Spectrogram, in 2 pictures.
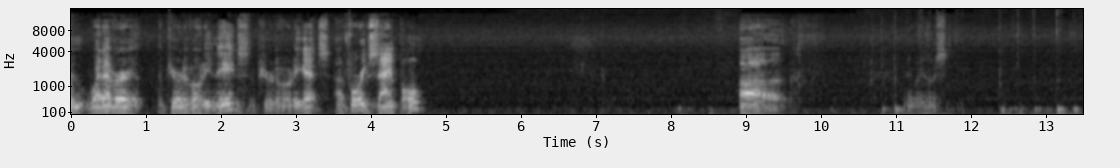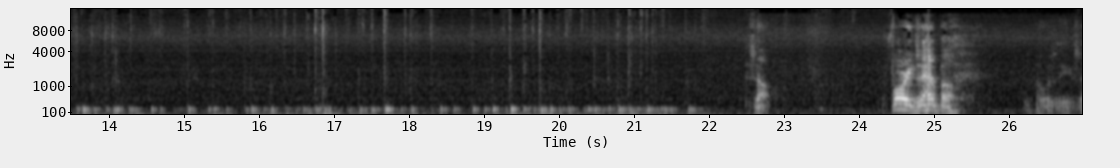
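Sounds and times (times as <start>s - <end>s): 
speech: 0.0s - 4.8s, 8.9s - 9.6s, 11.2s - 11.8s, 22.6s - 22.9s, 24.4s - 25.4s, 26.4s - 26.9s
typing on a computer keyboard: 10.8s - 11.5s, 12.4s - 22.0s.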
